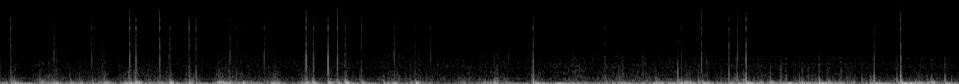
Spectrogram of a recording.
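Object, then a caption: Synthetic fur microphone windscreen. Long dark acrylic nails scratch and rake through a fluffy synthetic faux-fur windscreen with both hands; the windscreen sits soft and hollow over the capsule of a desktop condenser microphone. The result is a deep, muffled rumbling and throbbing, almost entirely low in pitch, broken by frequent sharp, brief crackling clicks.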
